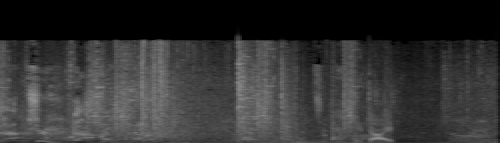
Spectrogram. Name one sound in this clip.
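A sword clashes and slashes in combat.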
